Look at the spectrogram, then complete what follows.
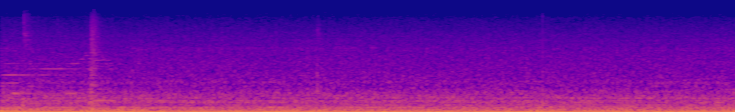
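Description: Breville Barista Express espresso machine running with a steady low hum, typical of its vibratory pump.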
